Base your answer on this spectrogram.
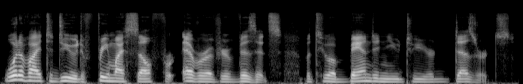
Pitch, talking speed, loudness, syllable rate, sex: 135 Hz, 230 wpm, -19 LUFS, 5.4 syllables/s, male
